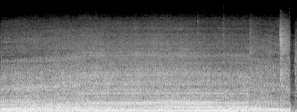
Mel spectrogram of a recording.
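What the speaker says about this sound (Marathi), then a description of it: "गाडी इथंच पार्क करूया आपण." Car engine rumbling steadily as the vehicle drives up to a hilltop temple and parks, a loud, continuous low drone with road noise that fades at the very end.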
